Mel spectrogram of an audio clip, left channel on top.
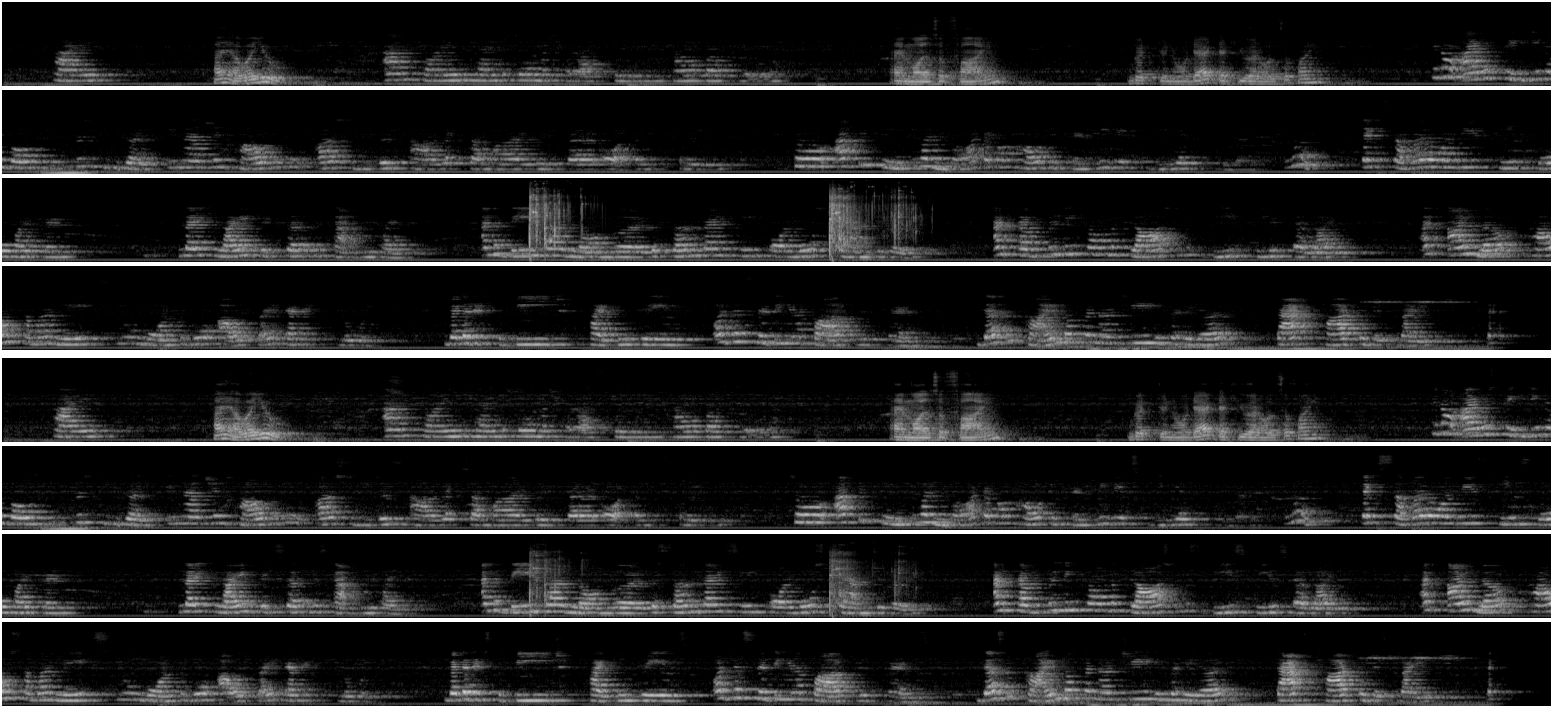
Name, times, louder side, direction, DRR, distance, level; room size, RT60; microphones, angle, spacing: voice 1, 0.5-1.1 3.2-7.8 8.1-8.2 8.8-8.9 13.5-13.6 14.3-22.8 23.4-28.7 29.1-31.8 32.4-32.5 32.7-35.2 35.8-40.2 40.9-44.5 45.2-50.2 50.9-61.4, right 3 dB, 70° right, 3.4 m, -30 dB
voice 2, 2.1-2.9 8.9-10.0 11.3-13.3, right 3 dB, 30° right, 0.7 m, -29 dB
Shatter, 36.2-36.8 39.2-40.3, left 10 dB, 55° left, 0.6 m, -28 dB
25.5 x 11.5 x 2.4 m
head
